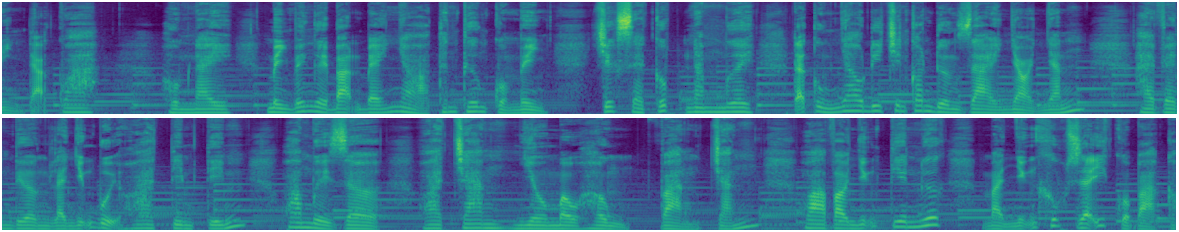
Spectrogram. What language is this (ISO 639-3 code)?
vie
